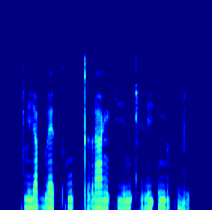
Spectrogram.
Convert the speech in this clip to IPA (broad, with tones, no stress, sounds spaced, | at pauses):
k l i˦˥ a̯ b ɛː˥˩ t̚ k uː˥˩ k̚ t r a˥˩ ŋ k i˦˥ n kʰ r i˦˥ ʔ ŋ ɯ˥˩ k̚ b i˨˩ t̚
